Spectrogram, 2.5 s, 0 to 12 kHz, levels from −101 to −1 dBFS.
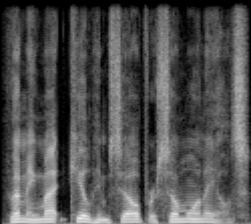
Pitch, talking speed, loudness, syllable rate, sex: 130 Hz, 190 wpm, -19 LUFS, 5.1 syllables/s, male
